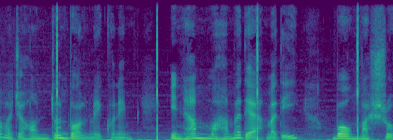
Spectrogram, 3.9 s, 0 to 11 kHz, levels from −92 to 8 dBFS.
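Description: Sharp clicks at 0.57, 1.57, 2.57 and 3.57 s, one per second, are a file header played as audio: each joined piece's header bytes sound as a snap, a thin vertical spike in waveform and spectrogram.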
